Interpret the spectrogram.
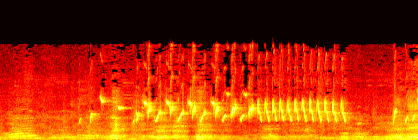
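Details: Goldfinch song of the Oudani style, with high tinkling twitters that break into a fast, even trill of about twenty identical notes, all over a background of low murmur.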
